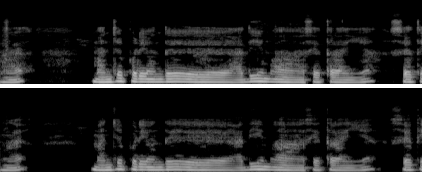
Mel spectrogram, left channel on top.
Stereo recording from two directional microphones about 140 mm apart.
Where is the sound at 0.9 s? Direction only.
40° left (ahead or behind).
